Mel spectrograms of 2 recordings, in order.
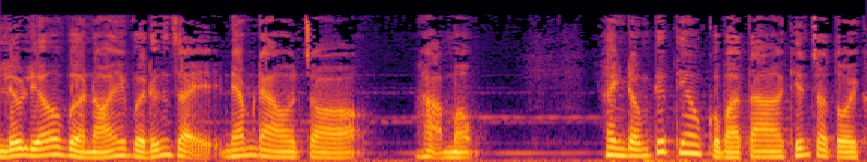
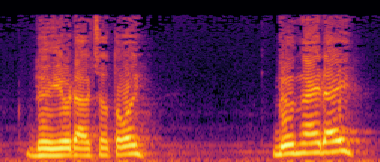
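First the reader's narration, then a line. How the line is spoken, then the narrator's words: Shouting. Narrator (Vietnamese): Hạ Mộng hét lên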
